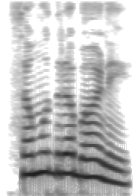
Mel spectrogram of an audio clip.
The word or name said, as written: ಸಮುದ್ರಬಾಳೆ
